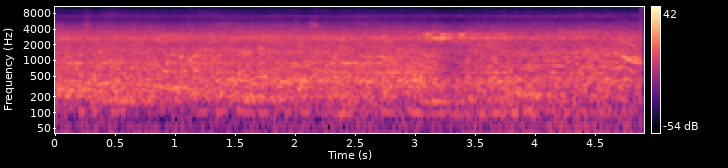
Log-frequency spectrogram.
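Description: A train in Chennai gives off a loud, continuous rumble and rattle, close and steady, with no talk.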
